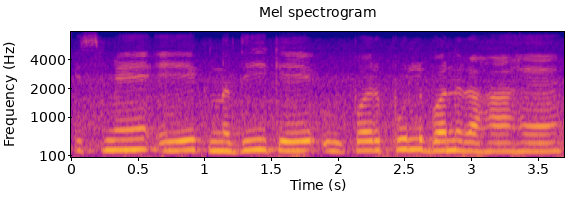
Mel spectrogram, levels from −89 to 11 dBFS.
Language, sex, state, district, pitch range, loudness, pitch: Hindi, female, Punjab, Fazilka, 205-230 Hz, -13 LUFS, 220 Hz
